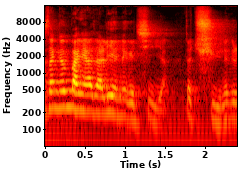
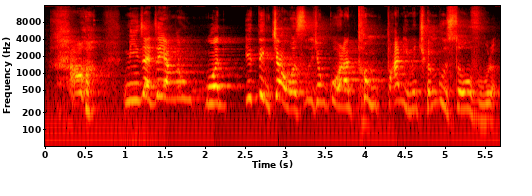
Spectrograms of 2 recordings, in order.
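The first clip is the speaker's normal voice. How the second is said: threatening the spirits; 10 semitones higher than usual. Retold or imitated. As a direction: threaten them with your senior. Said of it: "指着虚空说".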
